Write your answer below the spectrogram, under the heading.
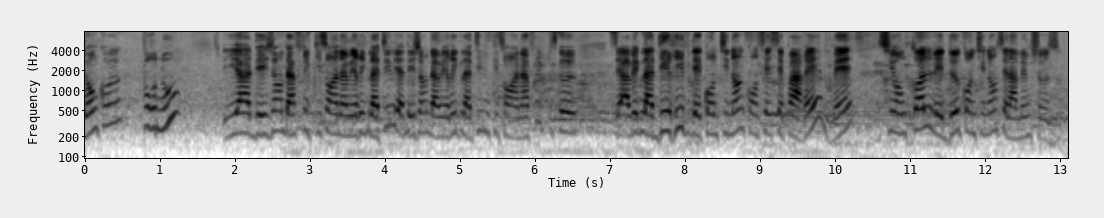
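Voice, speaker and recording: A woman talks at a fairly high pitch with ordinary pitch variation. Crowd noise and audible room echo fill the background. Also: moderate pace. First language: a Senegalese mother tongue (speaking French). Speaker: writer. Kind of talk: interview. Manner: hesitant.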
